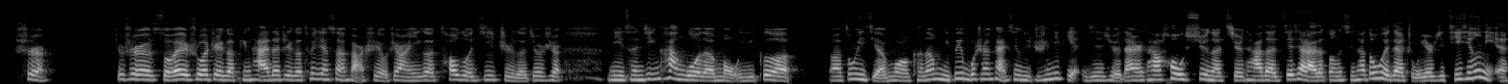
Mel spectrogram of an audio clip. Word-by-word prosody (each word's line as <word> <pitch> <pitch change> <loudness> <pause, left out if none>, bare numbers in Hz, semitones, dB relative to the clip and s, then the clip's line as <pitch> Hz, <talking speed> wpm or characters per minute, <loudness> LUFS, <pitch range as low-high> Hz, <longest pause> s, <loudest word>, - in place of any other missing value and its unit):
是， - - -2 0.6
就 235 +1 -6
是 225 -3 +3
所 205 -2 0
谓 220 +1 +7
说 225 0 +3
这 220 -2 0
个 200 -1 +2
平 210 +1 -5
台 190 -3 +4
的 215 +1 +1
这 210 -1 -3
个 200 0 +1
推 255 +5 -7
荐 240 -2 -1
算 225 -4 -2
法 180 - +1
儿 - - -4
是 200 - -10
有 165 - -4
这 200 - -5
样 180 -3 -1
一 175 - -7
个 190 -1 -1
操 220 +4 +1
作 205 -3 -2
机 210 +3 -8
制 195 -5 -7
的。 150 0 -3
就 195 +3 -6
是 185 -2 -4 0.4
你 205 0 0
曾 215 +1 0
经 250 +3 -4
看 270 -4 +1
过 205 -2 +3
的 175 -2 +2
某 165 -4 -2
一 170 +2 -7
个， 195 -1 +3 0.3
呃， 190 0 -2
综 245 +2 -2
艺 230 - +2
节 150 - 0
目， 180 +1 -1
可 195 +3 -8
能 235 +3 +1
你 205 - -1
并 265 0 -2
不 240 - 0
是 250 - -4
很 250 - -2
感 235 -5 0
兴 225 -1 -4
趣， 195 - -4
只 190 - -10
是 225 - -3
你 270 +2 -1
点 225 -8 -6
进 190 +1 -5
去， 185 -5 -3
但 190 +2 +2
是 195 - -3
它 220 +1 +3
后 240 +1 +3
续 235 +1 -3
呢， 185 -2 +1
其 185 +1 -7
实 185 - -2
它 195 -1 +2
的 195 -2 +3
接 225 +5 +2
下 245 - +5
来 180 - +8
的 185 - +1
更 195 0 -3
新， 200 0 -8
它 225 - +1
都 270 +3 +1
会 260 -5 +4
在 210 -2 +5
主 165 -4 -6
页 185 +2 -1
去 200 +1 -5
提 235 +6 -4
醒 290 +5 +1
你。 260 - -3
205 Hz, 345 characters per minute, -26 LUFS, 190-230 Hz, 0.6 s, 来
